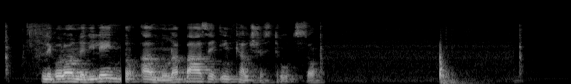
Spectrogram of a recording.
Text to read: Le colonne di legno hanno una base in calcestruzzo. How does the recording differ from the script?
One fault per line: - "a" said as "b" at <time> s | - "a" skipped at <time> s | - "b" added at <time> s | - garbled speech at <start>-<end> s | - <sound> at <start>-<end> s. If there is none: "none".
- dropout at 1.2-1.3 s
- thud at 4.4-5.0 s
